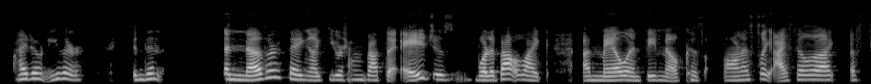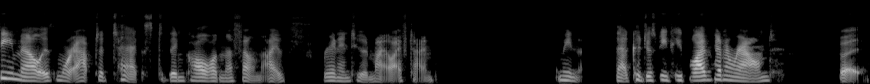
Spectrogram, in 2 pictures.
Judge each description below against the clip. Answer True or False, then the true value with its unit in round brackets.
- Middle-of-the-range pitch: False (200 Hz)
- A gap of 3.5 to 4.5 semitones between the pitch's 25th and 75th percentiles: False (3.1 semitones)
